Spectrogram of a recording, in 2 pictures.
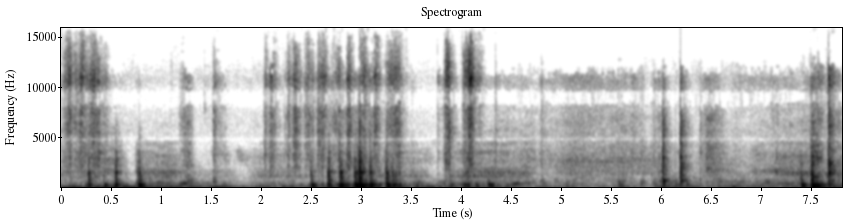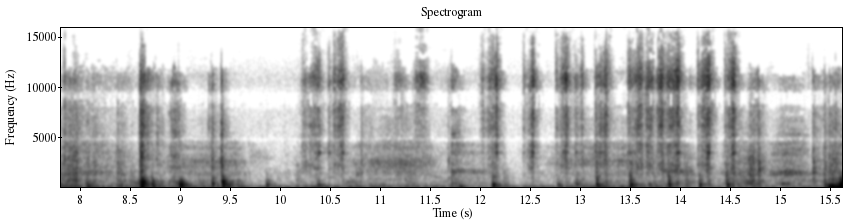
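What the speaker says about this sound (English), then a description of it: "I want to just try and clean that up a bit" Cloth rubbing over the cracked stator of a 250cc quad, wiped clean with petrol; irregular close scrubbing and rasping strokes with occasional knocks and clinks against metal, no talking.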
